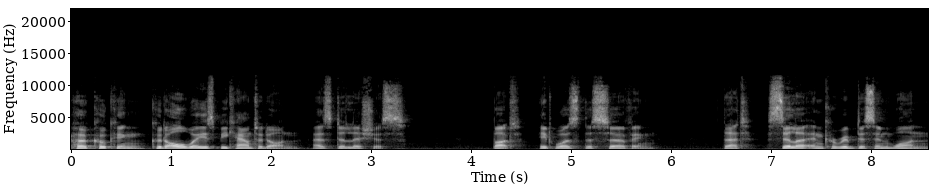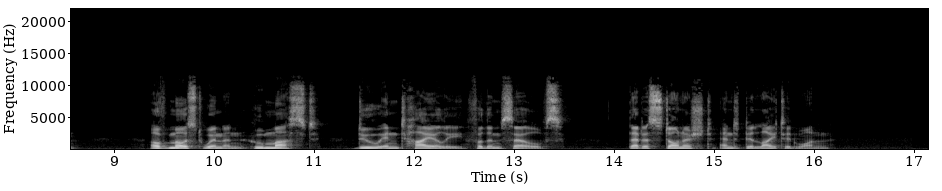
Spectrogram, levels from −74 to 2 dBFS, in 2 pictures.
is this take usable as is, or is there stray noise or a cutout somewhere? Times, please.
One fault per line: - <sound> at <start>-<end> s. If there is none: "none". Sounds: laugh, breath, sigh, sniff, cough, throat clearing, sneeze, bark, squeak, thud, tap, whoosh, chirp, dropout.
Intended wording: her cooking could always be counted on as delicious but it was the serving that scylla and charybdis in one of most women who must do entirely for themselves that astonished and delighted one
none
